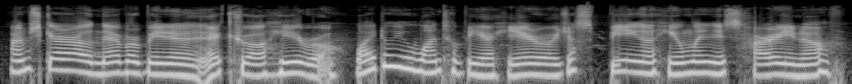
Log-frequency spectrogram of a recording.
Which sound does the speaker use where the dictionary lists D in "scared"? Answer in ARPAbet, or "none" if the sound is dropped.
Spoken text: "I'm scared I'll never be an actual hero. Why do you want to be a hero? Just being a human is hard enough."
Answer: none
